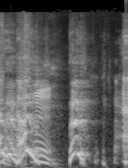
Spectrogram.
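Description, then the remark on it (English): A man's voice imitates a dog barking, with a drawn-out growly woof followed by a shorter bark and a few clipped yips, loud. “I'm the guard dog around here.”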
